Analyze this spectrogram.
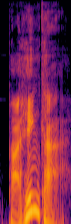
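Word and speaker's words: Piankhi: King Pa, referred to as Pahhinkai, which is P I P I A N K H I Pinkai. You got to say it like that.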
